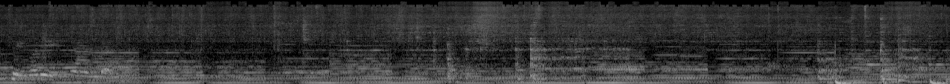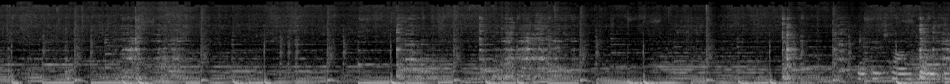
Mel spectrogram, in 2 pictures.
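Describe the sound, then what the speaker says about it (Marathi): Eggs frying with garam masala in a pan, with a continuous crackling sizzle, repeated scraping and stirring of a spatula against the metal, and occasional knocks, all close and steady throughout. "ते छान परतून झाले, मी काढून घेते एका डिशमध्ये."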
